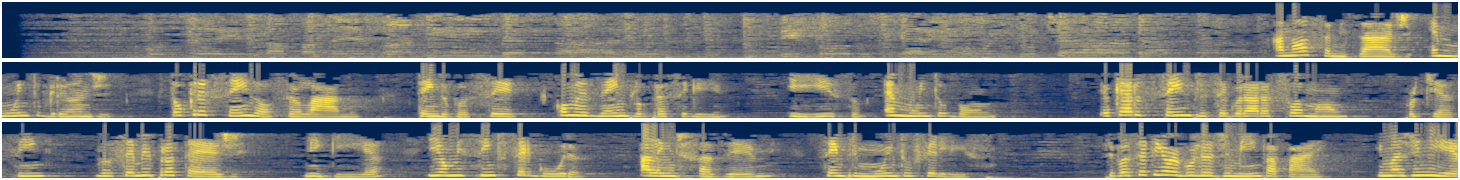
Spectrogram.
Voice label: Aniv. Pai Feminino, Telemensagens; Aniversário Infantil

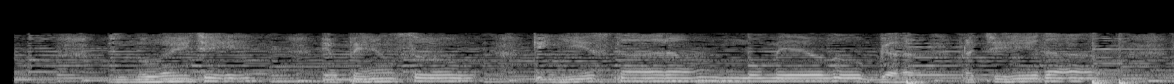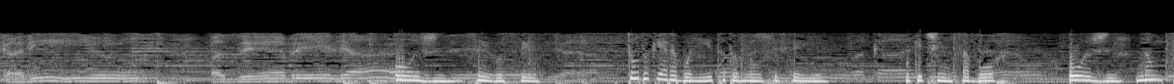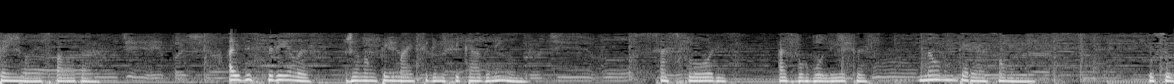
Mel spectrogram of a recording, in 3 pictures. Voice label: VOLTA PRA MIM F; Dia Dos namorados; fem; Telemensagens 2017

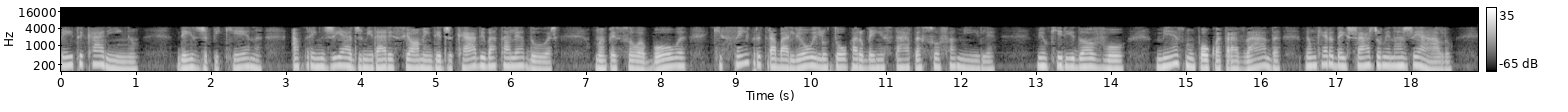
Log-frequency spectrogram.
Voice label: Aniversário Feminino, Telemensagens; Telemensagens 2017; Aniversarios

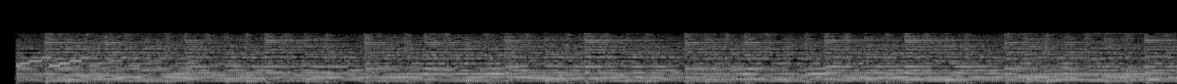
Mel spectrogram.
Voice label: NOS DESEJAMOS F, Telemensagens, Dia das Mães; Telemensagens 2017

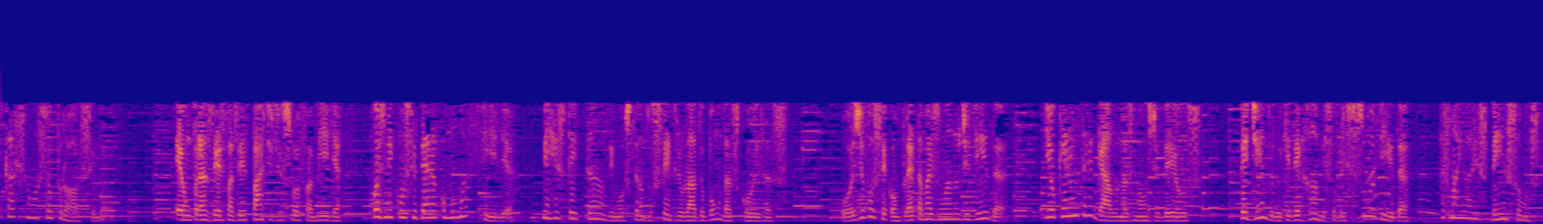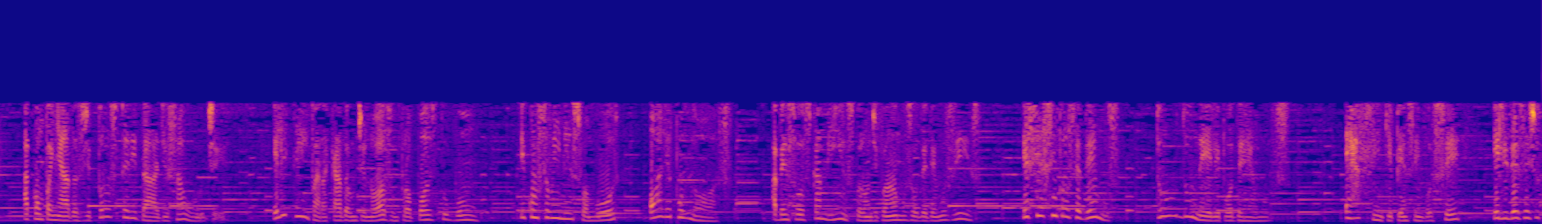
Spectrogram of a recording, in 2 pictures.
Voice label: ANIV. SOGRO F

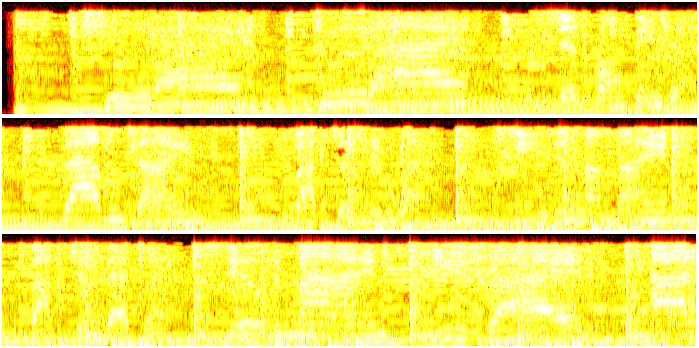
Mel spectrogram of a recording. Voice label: NAMORADA M; Aniversários; ANIVERSARIO romantico; masc

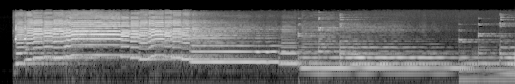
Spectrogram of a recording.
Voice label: DESCULPA POR NAO TER IDO FEM; Telemensagens; Desculpas; Telemensagens 2017

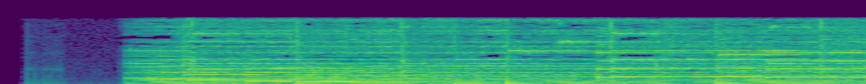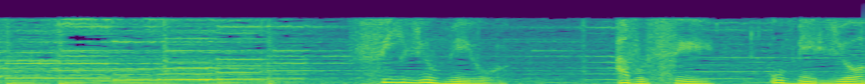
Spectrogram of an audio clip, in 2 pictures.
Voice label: ANIV. DE FILHO F, Gospel, fem; Telemensagens; Telemensagens 2017

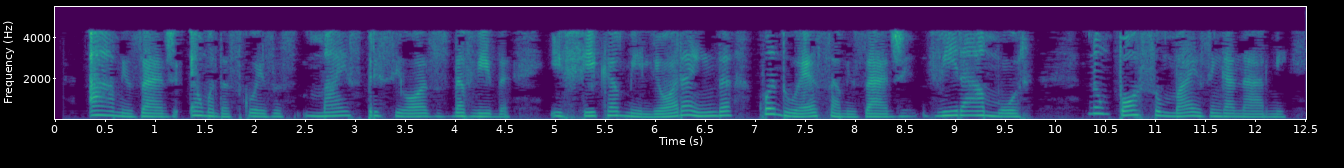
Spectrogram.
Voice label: DECLARAÇAO (F); Românticas

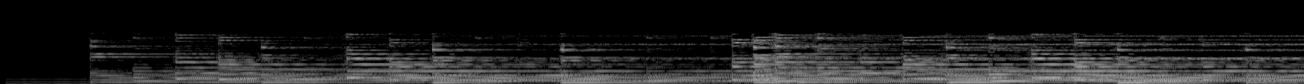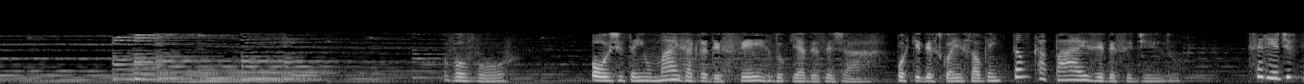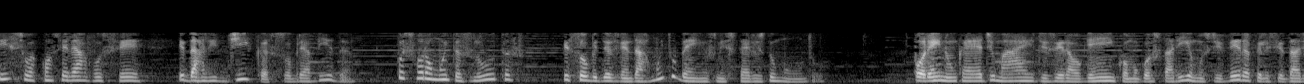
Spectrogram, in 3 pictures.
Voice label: Aniversário Avô Feminino

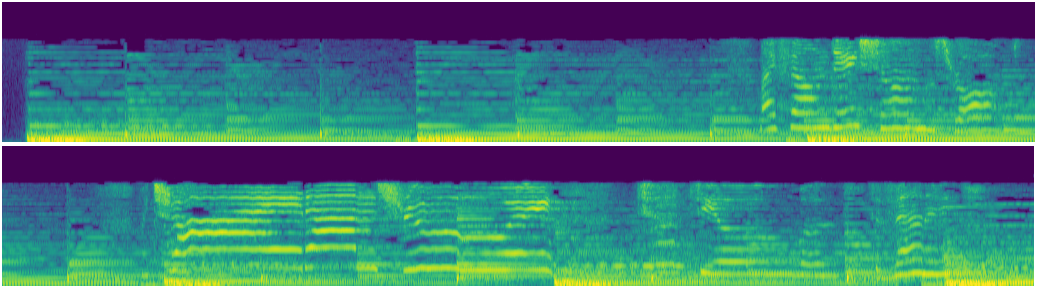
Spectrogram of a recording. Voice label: Aniversário Ex Esposo Feminino; Aniversários; Aniversários diversos

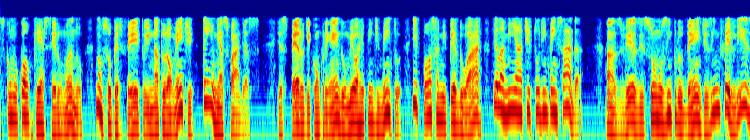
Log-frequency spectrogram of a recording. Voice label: desculpas filho, masc; Telemensagens 2017

